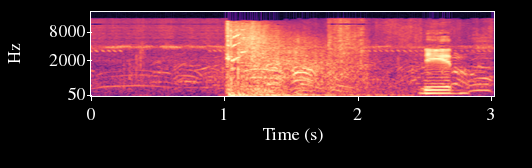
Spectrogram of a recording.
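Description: A bomb bursts with a muffled blast.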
